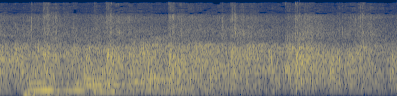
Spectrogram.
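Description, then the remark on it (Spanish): A crowd applauds steadily and loudly, a dense wash of many hands clapping throughout, with a brief voice sounding near the start. “¿Cuántos dicen gloria a Dios y le piden un fuerte aplauso a este”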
